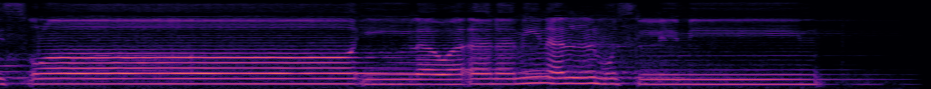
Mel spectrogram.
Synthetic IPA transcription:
ɪsɾɑː | ʔiːlawaʔanamɪnalmʊslɪmiːn

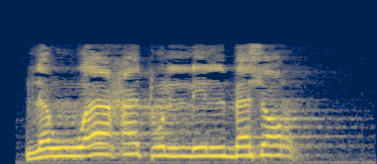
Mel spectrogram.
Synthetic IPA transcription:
lawːaːħat̪lɪlbaʃɑɾˤ

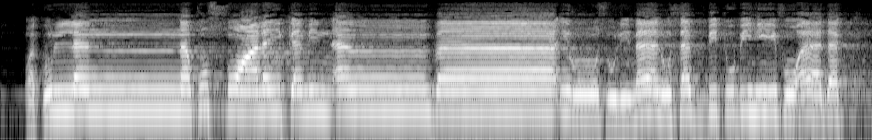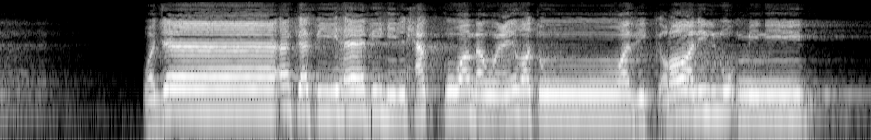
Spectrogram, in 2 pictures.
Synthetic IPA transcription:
wʔakʊlːan | ɑqʊsˤːʕalajkamɪnʔam | baː | ʔɪrːʊsʊlɪmaːnʊθabːɪt̪bɪɦiːfʊʔaːd̪ak̚ | wad͡ʒaː | ʔakafiːɦaːðɪɦɪlħɑqːwamawʕɪðˤa | waðɪkɾɑːlɪlmʊʔmɪniːn

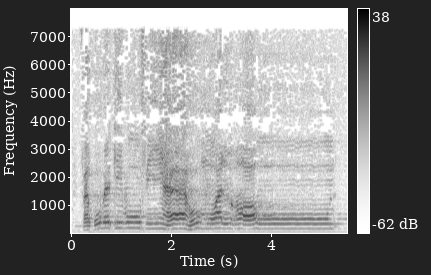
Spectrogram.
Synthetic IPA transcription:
faqʊbk̪ɪbuːfiːhaːɦʊmwalɣaːhu | n

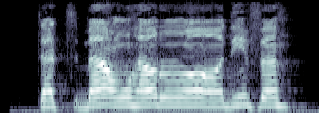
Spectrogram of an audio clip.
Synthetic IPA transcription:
t̪at̪baʕʊɦarɑːd̪ɪfa

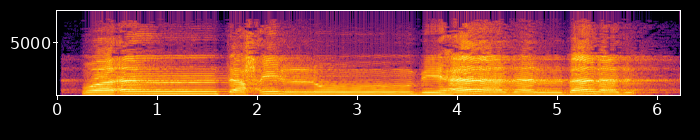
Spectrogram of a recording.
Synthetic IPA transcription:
waʔant̪aħɪlːʊ | bɪɦaːðalbalad̪

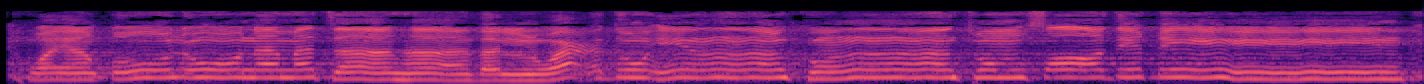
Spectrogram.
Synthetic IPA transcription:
wajɑquːluːnamat̪aːɦaːðalwaʕd̪ʊʔɪŋkʊnt̪ʊmsˤɑːd̪ɪqiː | n

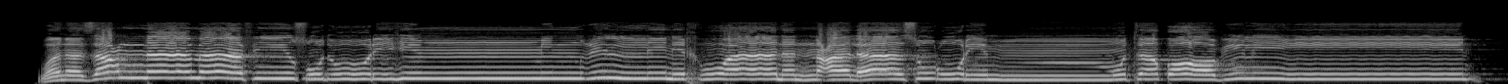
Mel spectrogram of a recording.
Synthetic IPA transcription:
wʔanazaʕnaːmaːfiːsˤʊd̪uːɾɪɦɪm | ɪnɣɪlːɪnɪxwaːnanʕalaːsʊɾuːɾɪm | mʊt̪aqɑːbɪliː | n

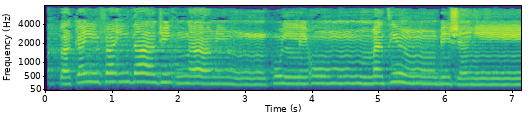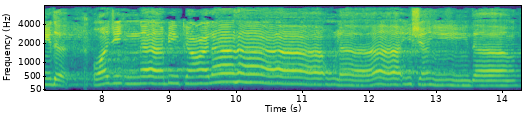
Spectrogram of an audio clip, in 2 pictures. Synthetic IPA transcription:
fakajfaʔɪðaːd͡ʒɪʔnaːmɪŋkʊlːɪʔʊmmːat̪ɪmbɪʃahiːd̪ | wad͡ʒɪʔnaːbɪkaʕalaːha | ʔʊlaːʔɪʃahiː | d̪aː

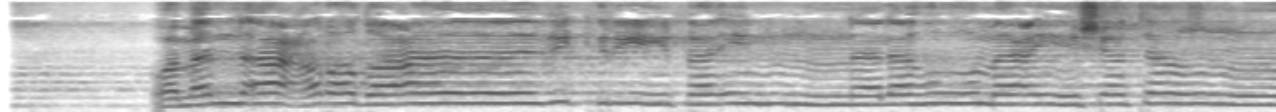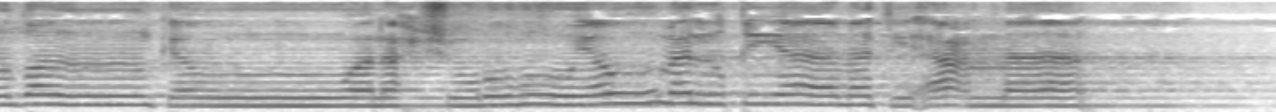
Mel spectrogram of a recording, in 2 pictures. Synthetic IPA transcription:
wʔamanʔɑʕɾˤɑd̪ˤɑʕanðɪkɾiːfaʔɪnːalaɦuːmaʕiːʃat̪ | ðˤɑnka | wanaħʃʊɾʊhʊːjawmalqɨjaːmat̪ɪʔaʕmaː

